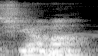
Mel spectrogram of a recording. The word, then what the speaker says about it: Shyama: And there's a difference between the two in terms of how you pronounce them. One is Shyam, that is Krishna, and the other is Shyama, Srimati Radhika.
